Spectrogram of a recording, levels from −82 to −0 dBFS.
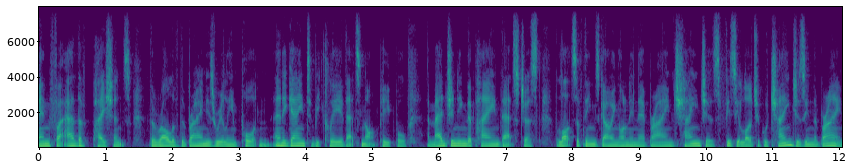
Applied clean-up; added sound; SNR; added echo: none; none; none; none.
